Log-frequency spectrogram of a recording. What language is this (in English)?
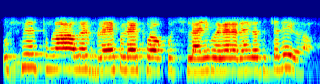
Hindi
